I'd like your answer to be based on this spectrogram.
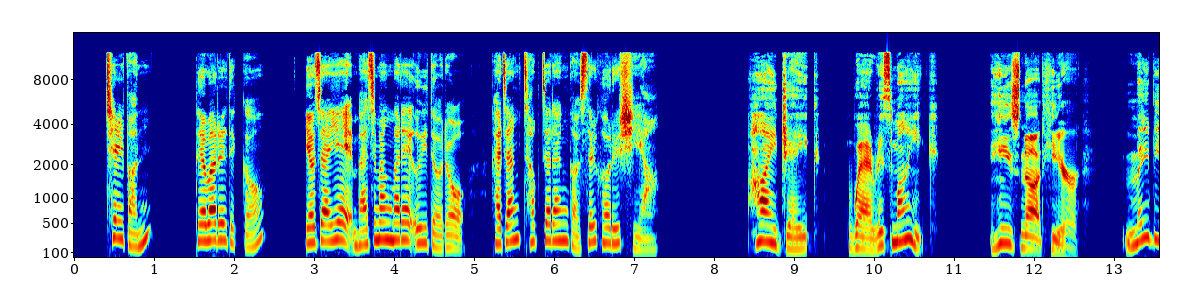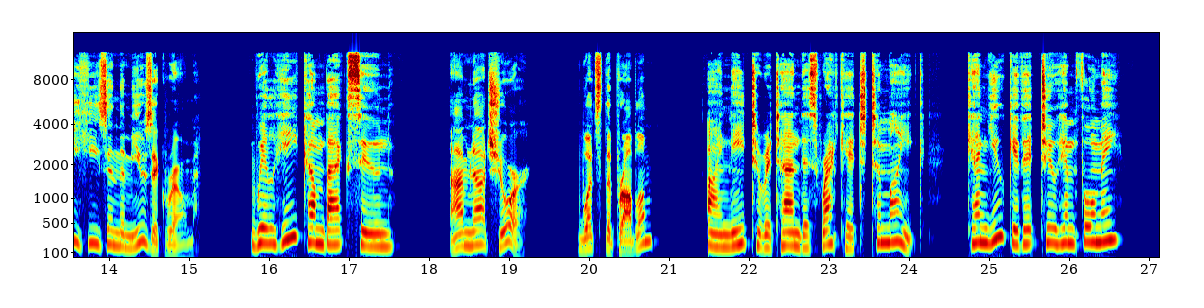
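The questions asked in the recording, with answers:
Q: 대화를 듣고 여자의 마지막 말의 의도로 가장 적절한 것을 고르시오.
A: 부탁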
